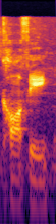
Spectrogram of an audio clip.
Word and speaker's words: Ko-fi: Is the Ko-fi, K-O-F-I, although I do think it's pronounced coffee as well, but I just call it Ko-fi.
